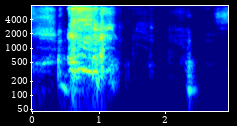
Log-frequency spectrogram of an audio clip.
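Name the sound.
coughing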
